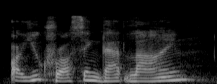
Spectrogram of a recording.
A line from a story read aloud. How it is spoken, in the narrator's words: queried Smith in an ominously gentle voice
